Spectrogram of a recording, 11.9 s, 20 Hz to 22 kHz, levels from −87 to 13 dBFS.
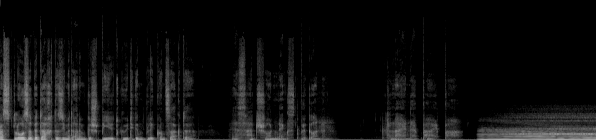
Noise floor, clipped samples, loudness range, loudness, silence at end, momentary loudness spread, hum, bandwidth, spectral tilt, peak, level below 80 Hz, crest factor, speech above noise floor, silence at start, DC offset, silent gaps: -58 dBFS; under 0.1%; 17 LU; -28 LUFS; 0 s; 21 LU; none; 15 kHz; -6 dB/octave; -8 dBFS; -50 dBFS; 20 dB; 28 dB; 0 s; under 0.1%; none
